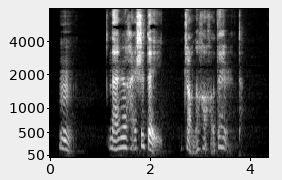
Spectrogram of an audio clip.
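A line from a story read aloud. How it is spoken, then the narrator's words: Dazed mumbling. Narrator (Chinese): 马秀江闻言神色有些恍惚，含糊不清的嘟囔道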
